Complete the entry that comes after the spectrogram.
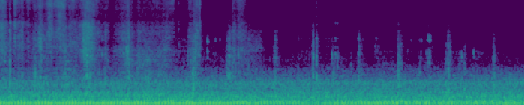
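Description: A person biting and chewing a fried chicken tender, with short crunching clicks that come more often in the first half, over a steady low hum.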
